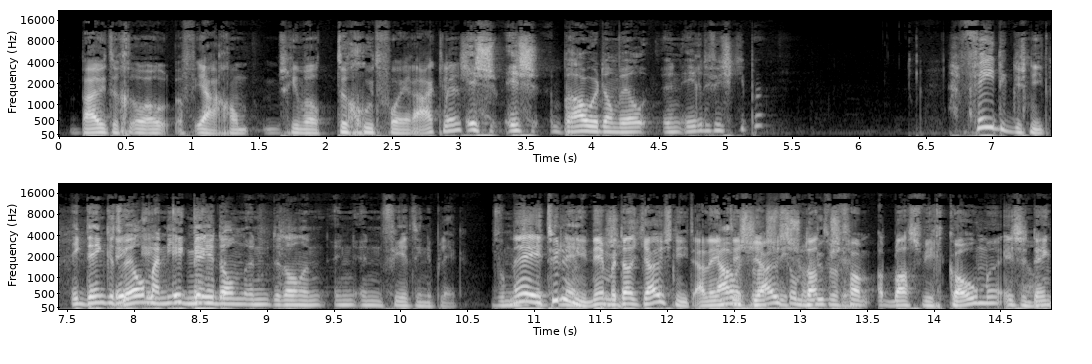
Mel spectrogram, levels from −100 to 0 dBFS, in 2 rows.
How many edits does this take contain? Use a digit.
2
